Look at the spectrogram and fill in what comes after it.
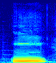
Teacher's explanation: whenever it's used as a number, it's just a plain first tone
